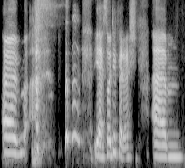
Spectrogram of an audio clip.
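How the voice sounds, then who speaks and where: A woman co-hosts a podcast in relaxed conversation, with a bright, forceful tone. She talks in an animated, rambling way, full of fillers and quick laughs. Her voice sits lower than usual this week. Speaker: podcast co-host. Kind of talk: casual chat.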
